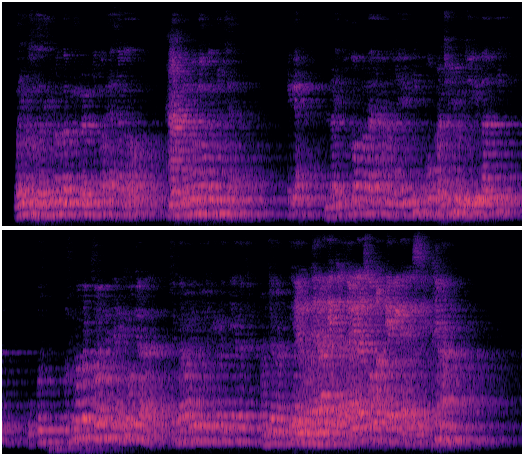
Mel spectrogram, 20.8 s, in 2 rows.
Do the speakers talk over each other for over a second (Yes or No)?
Yes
